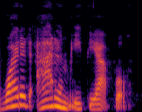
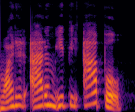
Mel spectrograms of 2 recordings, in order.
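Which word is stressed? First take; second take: Adam; apple. First: The stress is on Adam. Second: The stress is on apple.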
